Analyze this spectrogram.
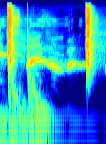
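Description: A high whistle tone slides and wavers over a heavy bass beat, punctuated by sharp percussive snaps; no one speaks.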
